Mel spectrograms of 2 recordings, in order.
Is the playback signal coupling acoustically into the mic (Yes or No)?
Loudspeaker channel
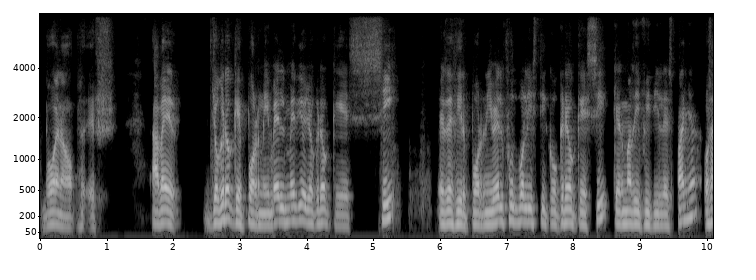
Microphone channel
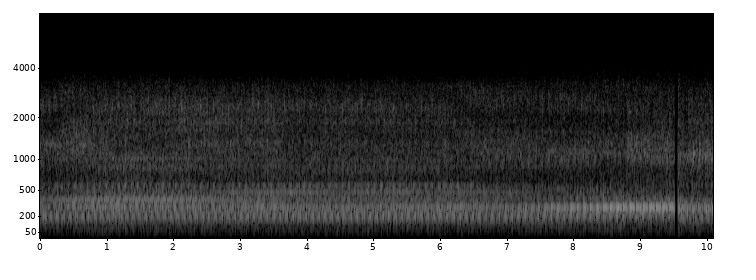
No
